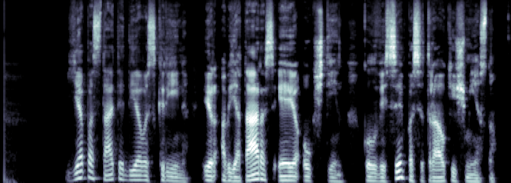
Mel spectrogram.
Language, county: Lithuanian, Vilnius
